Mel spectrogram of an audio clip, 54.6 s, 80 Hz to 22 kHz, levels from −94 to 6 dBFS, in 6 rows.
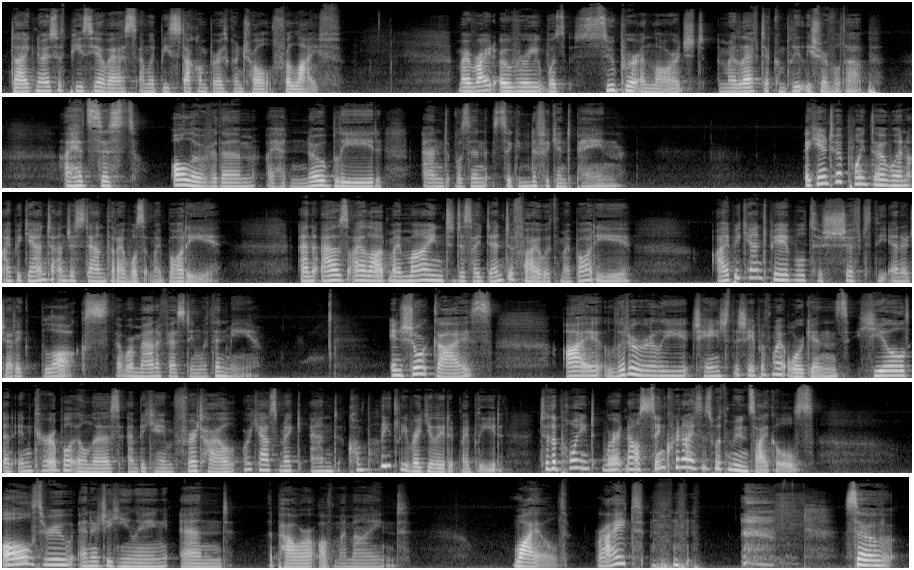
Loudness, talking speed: -22 LUFS, 140 wpm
